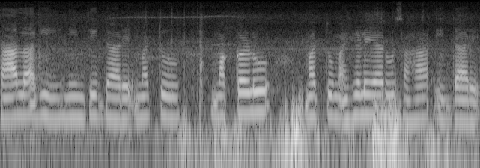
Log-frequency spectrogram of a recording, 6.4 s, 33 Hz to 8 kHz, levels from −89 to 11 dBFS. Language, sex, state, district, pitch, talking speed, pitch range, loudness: Kannada, female, Karnataka, Chamarajanagar, 165 Hz, 85 wpm, 150-180 Hz, -18 LUFS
